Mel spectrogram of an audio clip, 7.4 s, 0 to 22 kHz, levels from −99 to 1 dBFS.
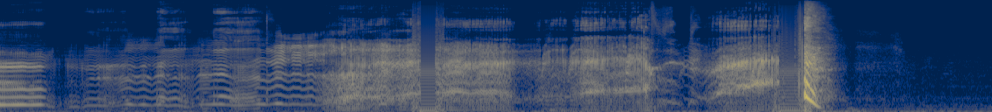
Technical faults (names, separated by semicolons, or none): intermittent contact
